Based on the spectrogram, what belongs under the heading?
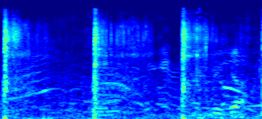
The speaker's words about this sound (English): specialised footballs that have got bells inside, so although they're blind or visually impaired, the balls and the bell rattle so they're able to hear it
